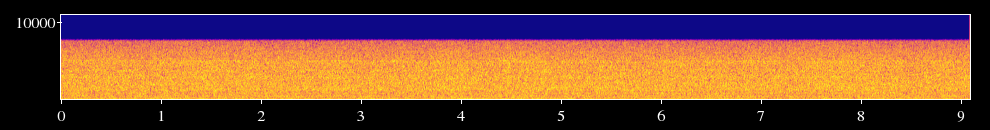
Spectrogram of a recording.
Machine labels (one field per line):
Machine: fan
